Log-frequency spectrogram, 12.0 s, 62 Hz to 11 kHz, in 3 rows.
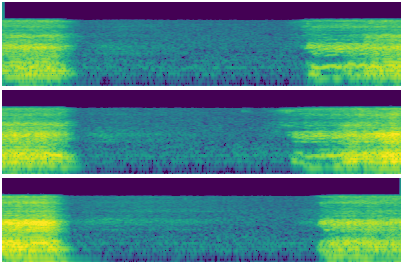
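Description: Loud, rough snoring noises on each breath in, about every four seconds (roughly 15 a minute), with quiet pauses between.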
